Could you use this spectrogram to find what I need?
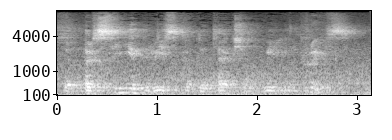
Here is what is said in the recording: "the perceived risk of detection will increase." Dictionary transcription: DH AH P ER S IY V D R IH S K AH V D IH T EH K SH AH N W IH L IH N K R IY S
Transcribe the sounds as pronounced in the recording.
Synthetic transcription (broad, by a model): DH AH P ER S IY D R IH S K AH V D IH T EH K SH AH N W IH L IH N K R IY S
